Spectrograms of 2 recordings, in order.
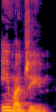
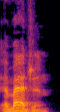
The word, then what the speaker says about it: Imagin: Some characters say Imogen, others pronounce it like the English word imagine. I'm personally used to saying Imogen, but I'll say it both ways throughout the video.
